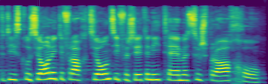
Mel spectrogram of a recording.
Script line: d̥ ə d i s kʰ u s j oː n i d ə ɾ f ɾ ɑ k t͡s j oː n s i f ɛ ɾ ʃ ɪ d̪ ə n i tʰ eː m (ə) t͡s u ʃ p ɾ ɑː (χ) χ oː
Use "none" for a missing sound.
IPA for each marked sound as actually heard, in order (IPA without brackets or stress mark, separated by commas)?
ə, χ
